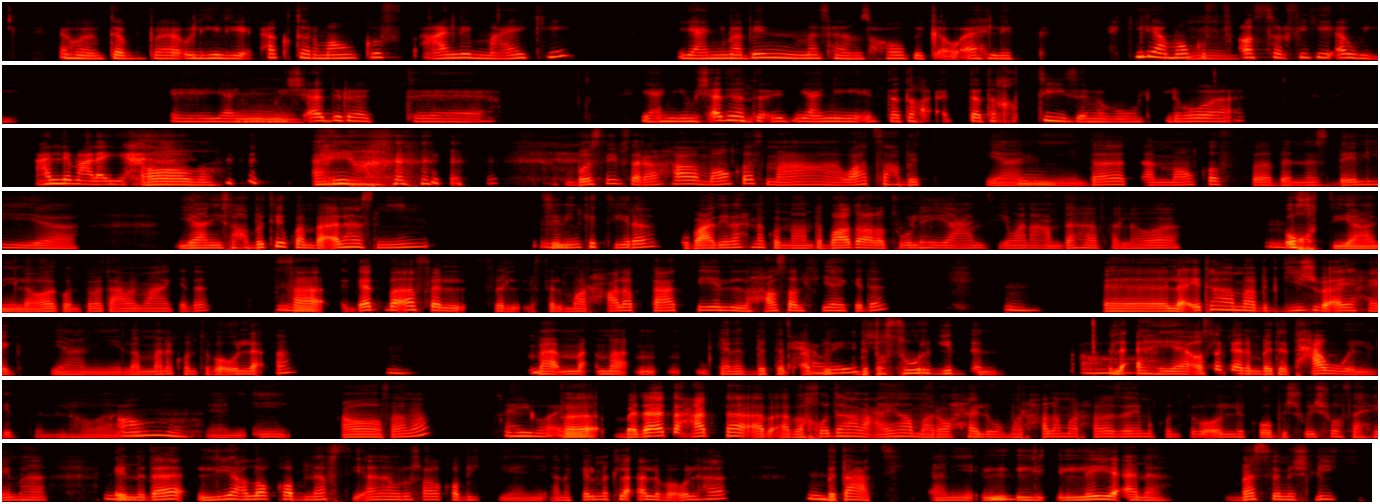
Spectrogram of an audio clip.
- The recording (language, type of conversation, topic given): Arabic, podcast, إزاي بتتعلم تقول لا من غير ما تحس بالذنب أو تخسر علاقتك بالناس؟
- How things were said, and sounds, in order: tapping; throat clearing; laughing while speaking: "أيوه"; laugh; tsk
